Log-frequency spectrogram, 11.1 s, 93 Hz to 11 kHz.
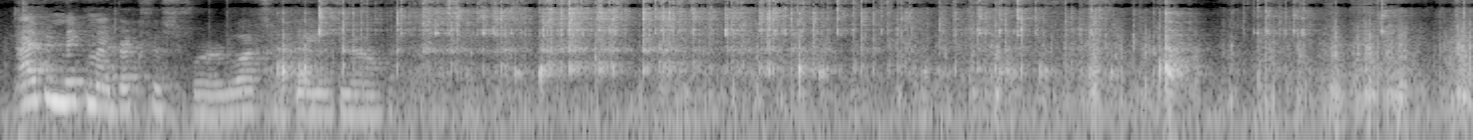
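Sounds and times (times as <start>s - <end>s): cereal pouring into bowl: 2.3s - 11.0s.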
